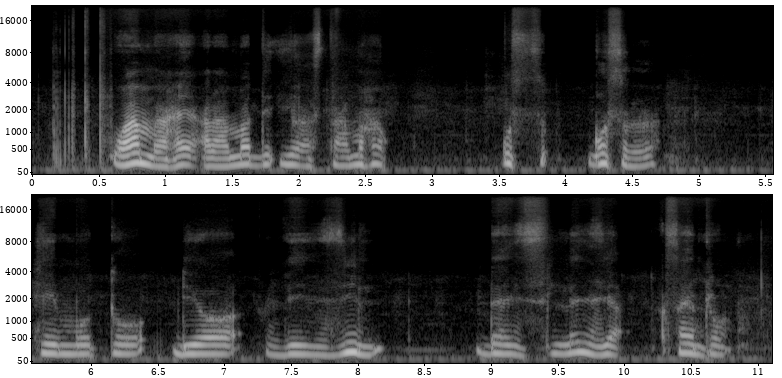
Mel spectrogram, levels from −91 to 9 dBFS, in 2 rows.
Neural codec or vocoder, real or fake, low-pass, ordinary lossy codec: codec, 44.1 kHz, 7.8 kbps, DAC; fake; none; none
